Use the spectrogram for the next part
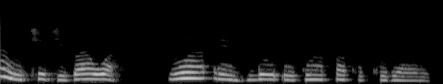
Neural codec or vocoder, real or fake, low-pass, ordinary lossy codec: none; real; 5.4 kHz; none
